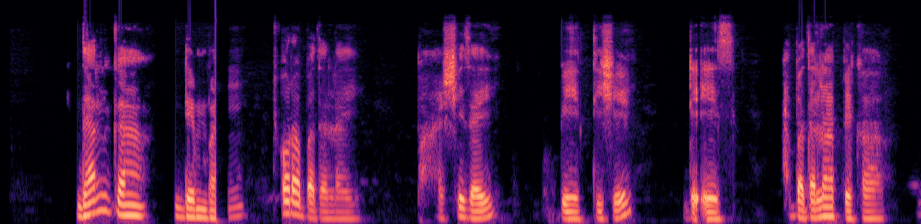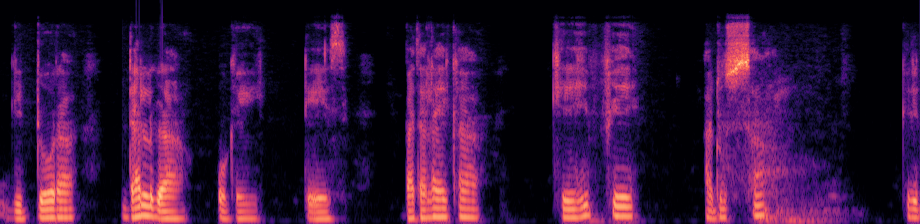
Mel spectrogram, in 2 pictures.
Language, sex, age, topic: Gamo, female, 25-35, agriculture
